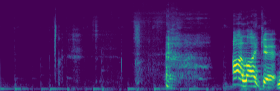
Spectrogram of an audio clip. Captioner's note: sighs; laughing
